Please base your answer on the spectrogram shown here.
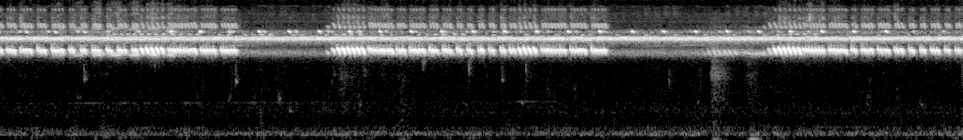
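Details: Chorus of autumn insects: a continuous piercing high tone with bursts of fast, pulsing trills that come and go in three waves, each lasting about three seconds, over a soft low hum.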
